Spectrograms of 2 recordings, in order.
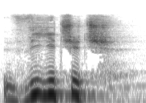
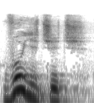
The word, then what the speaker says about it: Vujicic: Il y a Nick Vujicic. C'est comme ça que ça se prononce. Vujicic.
